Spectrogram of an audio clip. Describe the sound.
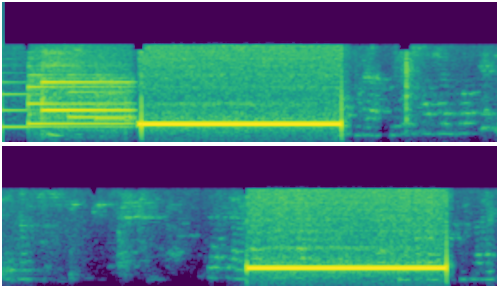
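Telephone ringback tone as a call is being connected: two long, steady, mid-pitched tone bursts separated by a several-second quiet gap with faint background noise, the first preceded by a brief buzzier tone.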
